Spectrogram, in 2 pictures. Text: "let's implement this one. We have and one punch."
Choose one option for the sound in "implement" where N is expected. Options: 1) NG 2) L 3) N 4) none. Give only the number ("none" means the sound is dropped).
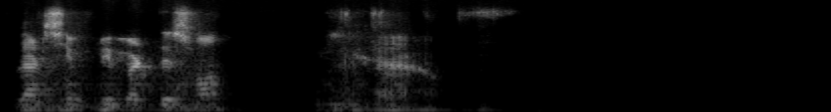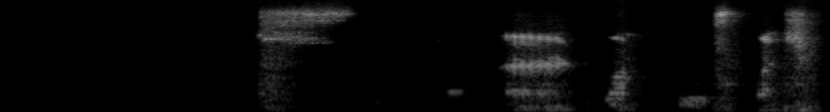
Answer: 4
